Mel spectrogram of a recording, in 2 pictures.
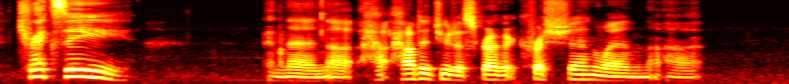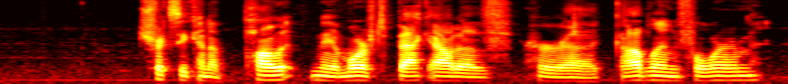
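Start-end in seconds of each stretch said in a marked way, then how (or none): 0.2-1.0 high, loud yelling. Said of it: "just yelling".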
